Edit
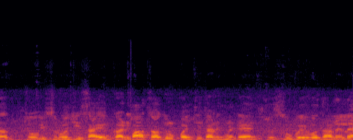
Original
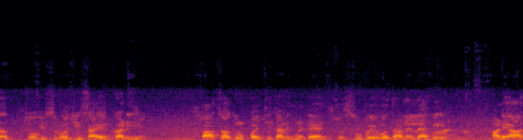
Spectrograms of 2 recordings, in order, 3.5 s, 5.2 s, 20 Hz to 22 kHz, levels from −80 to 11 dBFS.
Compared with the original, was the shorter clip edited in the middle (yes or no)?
yes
